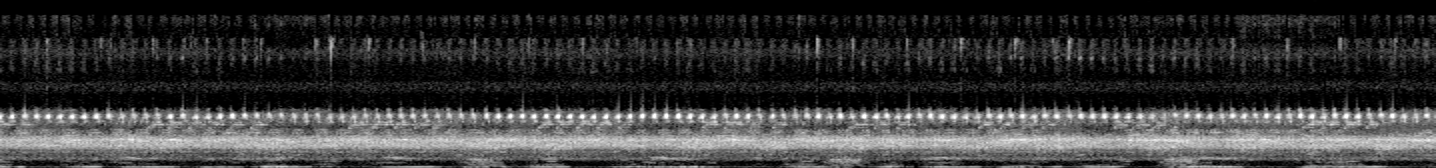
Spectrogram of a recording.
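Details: Night-sounding insect chorus around a dwelling, a fast, even high pulsing trill layered over a constant buzzy hiss, while lower hum-like tones and soft scattered knocks come and go underneath.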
